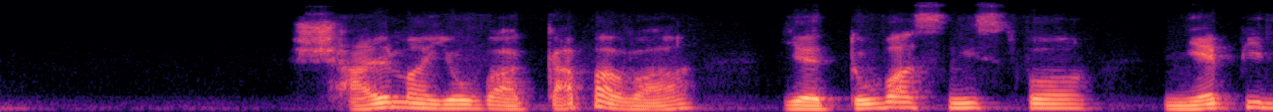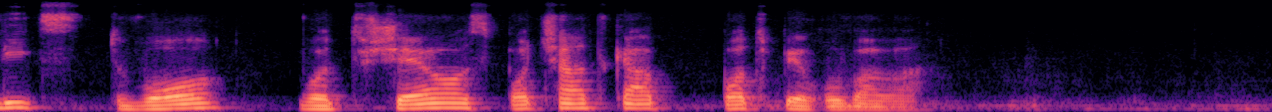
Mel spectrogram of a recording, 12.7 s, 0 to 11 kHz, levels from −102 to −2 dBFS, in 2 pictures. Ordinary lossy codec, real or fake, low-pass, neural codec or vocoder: Opus, 32 kbps; real; 7.2 kHz; none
